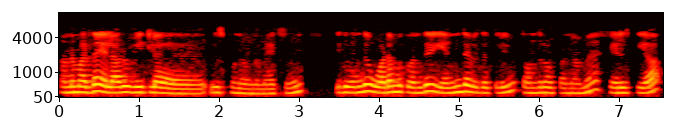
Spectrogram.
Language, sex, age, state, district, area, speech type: Tamil, female, 30-45, Tamil Nadu, Namakkal, rural, spontaneous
